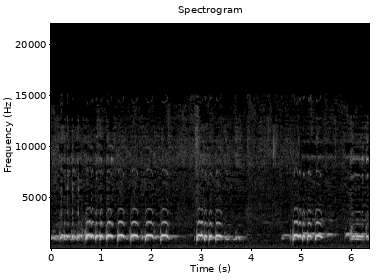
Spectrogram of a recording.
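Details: Local zebra dove lure song for stirring rivals to call: three clusters of quick, hollow cooing notes, each ending in a longer drawn note, separated by short silences, with a faint hum.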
